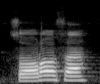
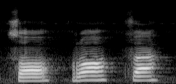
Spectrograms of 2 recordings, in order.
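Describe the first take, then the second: First: The syllables are read quickly. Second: The syllables are read slowly. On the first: "Kalau dipercepat" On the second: "kita baca pelan-pelan"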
